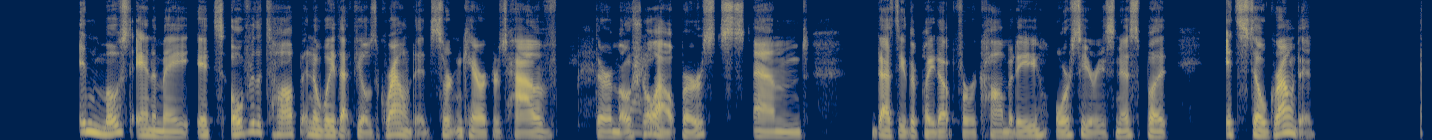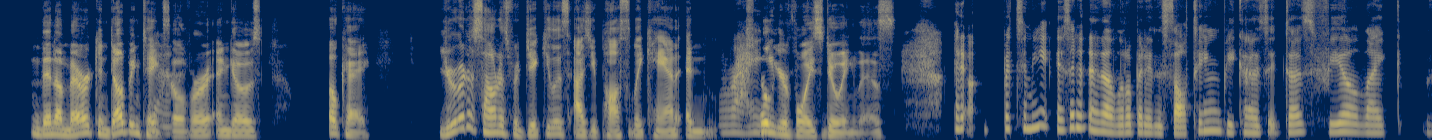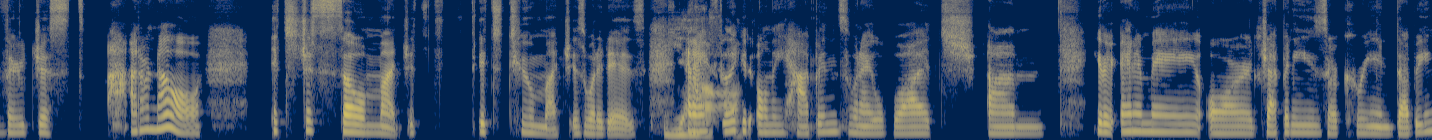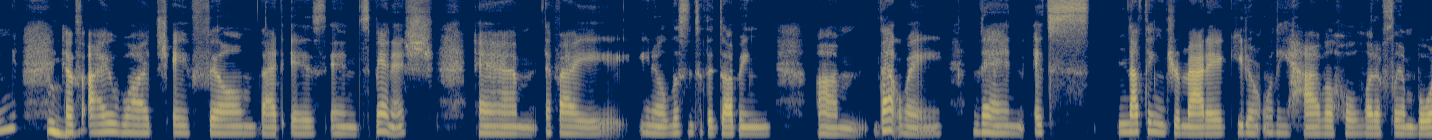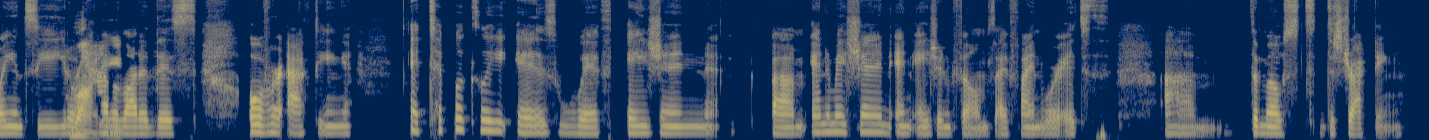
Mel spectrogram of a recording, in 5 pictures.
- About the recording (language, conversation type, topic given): English, unstructured, Should I choose subtitles or dubbing to feel more connected?
- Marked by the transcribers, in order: other background noise; tapping; sigh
